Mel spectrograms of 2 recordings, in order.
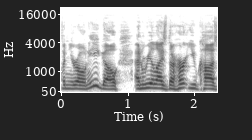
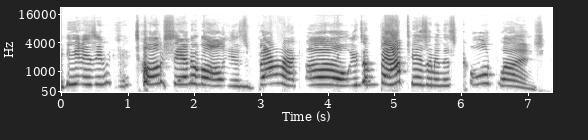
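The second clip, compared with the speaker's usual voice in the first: high, drawn-out rapturous wailing; hammed-up falsetto ecstasy, slow and stretched; vocalized awe; 12 semitones higher, 3 dB louder, slower than usual. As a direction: proclaim it like a mock revival miracle. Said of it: "I'm vocalizing because her".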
